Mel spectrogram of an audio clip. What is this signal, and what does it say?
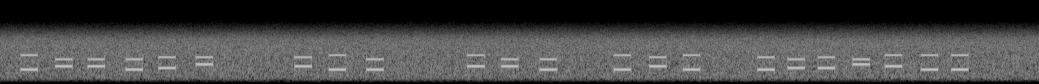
DTMF, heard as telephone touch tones, dialled by hand, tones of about 170 ms, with radio hiss. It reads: 377150 831 971 383 245*933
